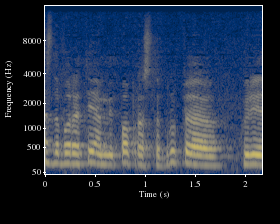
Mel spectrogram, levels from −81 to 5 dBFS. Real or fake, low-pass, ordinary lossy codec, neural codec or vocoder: fake; 14.4 kHz; AAC, 48 kbps; autoencoder, 48 kHz, 128 numbers a frame, DAC-VAE, trained on Japanese speech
